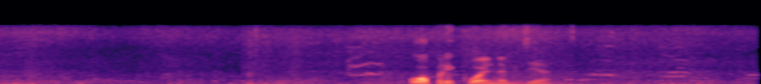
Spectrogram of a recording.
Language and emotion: Russian, positive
